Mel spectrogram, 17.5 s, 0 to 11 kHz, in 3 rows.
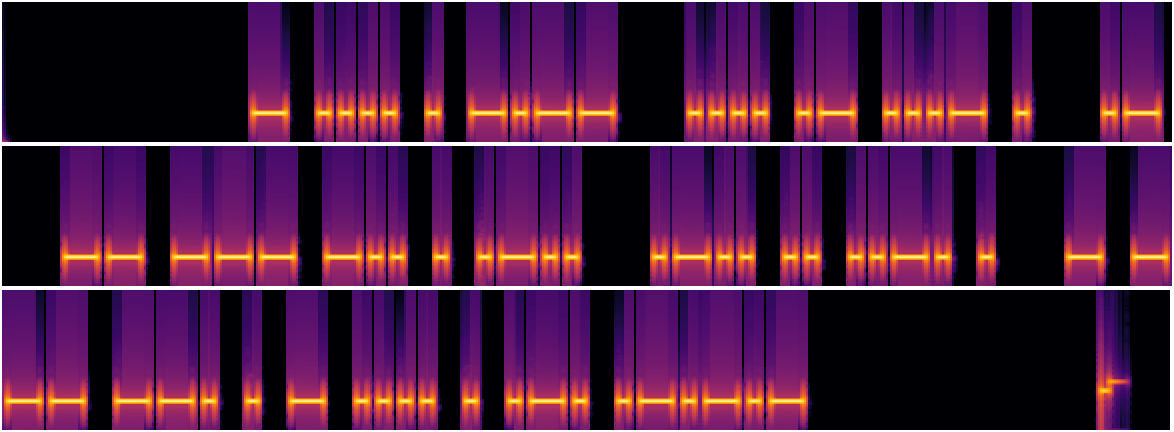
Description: Morse code, heard as a keyed tone, about 22 wpm, 700 Hz. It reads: THEY HAVE A MODEL LIFE TOGETHER.
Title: Sentences from Top 1000 Words - Review Part 5 - 22wpm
